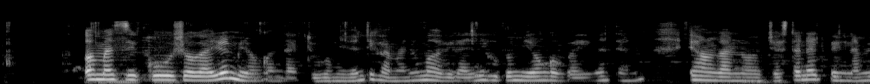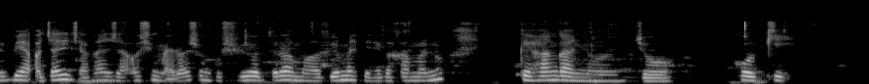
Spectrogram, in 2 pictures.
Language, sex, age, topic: Oshiwambo, female, 18-24, finance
